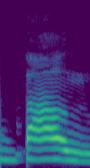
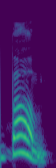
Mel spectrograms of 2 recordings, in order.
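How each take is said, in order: First: The L sound is pronounced. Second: The L sound is left silent. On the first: The speaker calls it wrong. "We don't say balm" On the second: The speaker calls it right. "The L remains silent. It will be only balm"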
